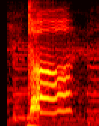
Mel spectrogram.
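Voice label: "te4", Mandarin Chinese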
